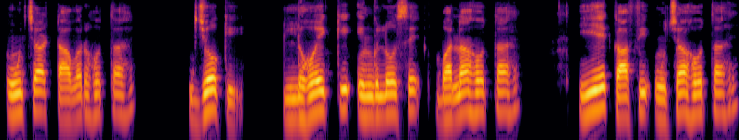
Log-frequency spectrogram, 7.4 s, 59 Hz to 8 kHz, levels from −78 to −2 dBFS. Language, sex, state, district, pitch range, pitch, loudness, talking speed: Hindi, male, Uttar Pradesh, Jyotiba Phule Nagar, 140-165 Hz, 150 Hz, -18 LUFS, 145 wpm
